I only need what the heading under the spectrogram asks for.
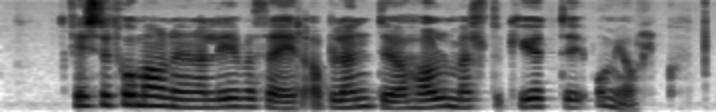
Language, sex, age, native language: Icelandic, female, 40-49, Icelandic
